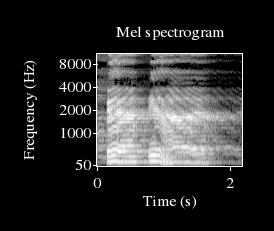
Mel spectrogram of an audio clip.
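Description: A male voice sings two short sustained phrases with no beat behind it, and the second phrase fades away.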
